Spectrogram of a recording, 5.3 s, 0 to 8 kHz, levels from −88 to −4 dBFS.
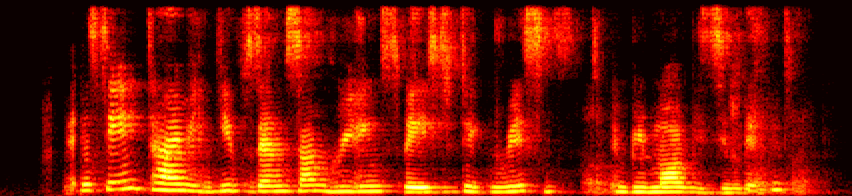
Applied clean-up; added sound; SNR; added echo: neural mask model DeepFilterNet 3.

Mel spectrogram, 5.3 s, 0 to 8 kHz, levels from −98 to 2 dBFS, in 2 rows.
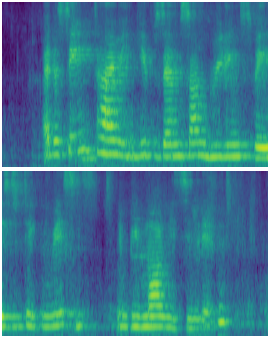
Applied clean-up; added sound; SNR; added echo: neural separator model SepFormer DNS4.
